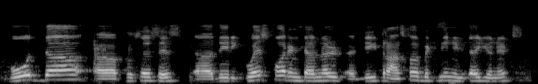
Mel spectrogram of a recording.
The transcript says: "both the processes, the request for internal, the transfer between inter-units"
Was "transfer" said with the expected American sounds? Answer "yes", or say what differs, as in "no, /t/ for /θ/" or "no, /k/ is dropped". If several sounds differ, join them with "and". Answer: yes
